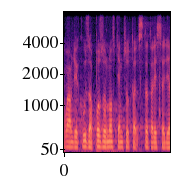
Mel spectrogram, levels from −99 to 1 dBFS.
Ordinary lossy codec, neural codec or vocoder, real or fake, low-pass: Opus, 64 kbps; none; real; 7.2 kHz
